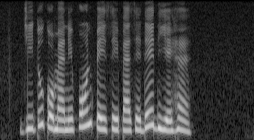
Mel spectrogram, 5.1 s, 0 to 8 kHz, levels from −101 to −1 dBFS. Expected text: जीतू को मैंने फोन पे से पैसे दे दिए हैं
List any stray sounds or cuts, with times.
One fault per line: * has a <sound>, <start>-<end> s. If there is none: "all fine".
all fine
